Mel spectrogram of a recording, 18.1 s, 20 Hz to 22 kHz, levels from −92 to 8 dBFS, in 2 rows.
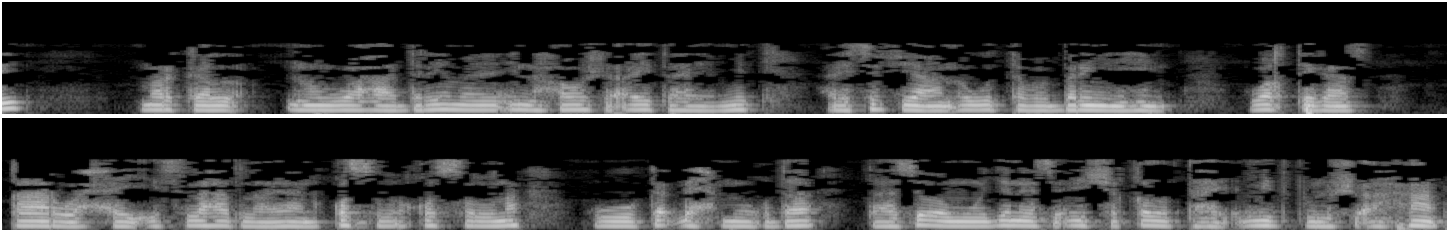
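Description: MP3 compression damage runs throughout the speech, likely from a very low-bitrate encode, which fits about 16 kbps. Starved of bits, the encoder cuts everything above 5.6 kHz and drops weak frequency lines frame to frame, leaving a heavy watery swirl, chirpy s sounds and smeared attacks.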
